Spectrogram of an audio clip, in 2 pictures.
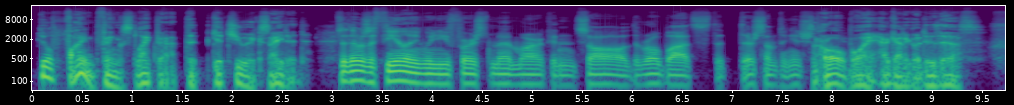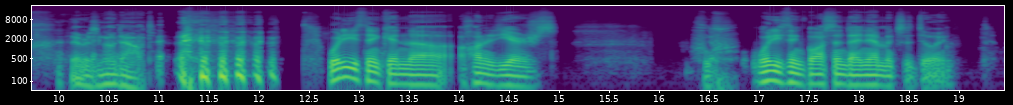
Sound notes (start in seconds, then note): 9.8 Lex laughs; 11.4 laughs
